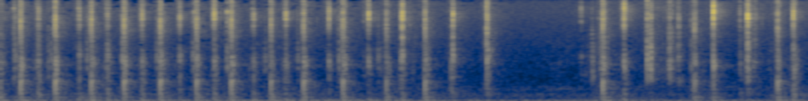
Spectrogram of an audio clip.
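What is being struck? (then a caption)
Plastic gaming keypad keys. A small, hollow, backlit plastic Razer Tartarus Chroma gaming keypad has its keys tapped rapidly with fingertips and long nails. The result is a quick, steady run of short, dry plastic clicks with a hollow, mid-pitched tone, a brief pause, then another burst of taps.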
